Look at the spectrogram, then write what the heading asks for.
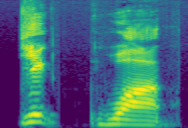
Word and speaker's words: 抑或: This word is pronounced with a combination of high and low level tones. Say or. 抑或抑或 Try to ask, do you want to drink beer or wine?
